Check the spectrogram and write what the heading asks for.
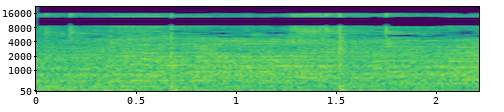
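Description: A basketball bouncing on a hardwood gym floor, a couple of sharp bounces standing out over a steady, loud din of crowd noise and music.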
